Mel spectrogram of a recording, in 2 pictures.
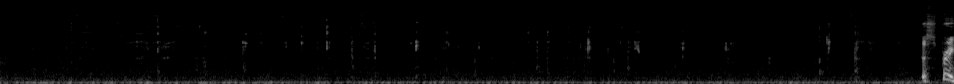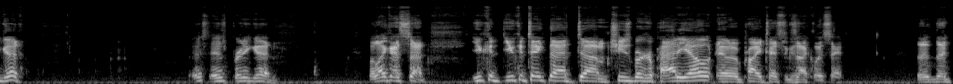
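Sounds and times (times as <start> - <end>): low steady hum: 0.0 - 19.0
person chewing food: 0.1 - 9.2, 9.8 - 11.4, 18.0 - 18.6.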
